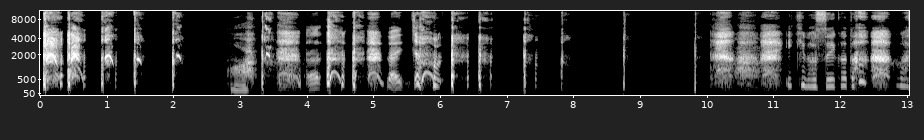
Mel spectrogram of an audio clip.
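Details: Simulated coughing fit acted by a male voice actor, a character waking ill with stomach pain: repeated short coughs with gasping breaths between.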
